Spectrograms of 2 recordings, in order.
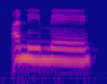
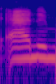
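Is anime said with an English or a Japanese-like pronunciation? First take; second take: Japanese-like; English. First: It is said with a Japanese-like pronunciation. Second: It is said with an English pronunciation. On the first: "I say anime sometimes. Because the German pronunciation is also pretty close to that" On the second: "I do not say anime"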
